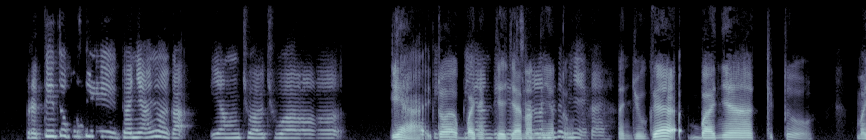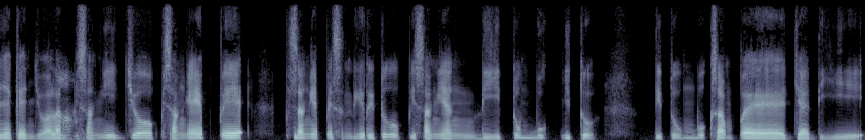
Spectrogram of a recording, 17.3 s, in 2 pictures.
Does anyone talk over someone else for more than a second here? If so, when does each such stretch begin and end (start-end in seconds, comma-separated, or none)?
4.0-5.7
